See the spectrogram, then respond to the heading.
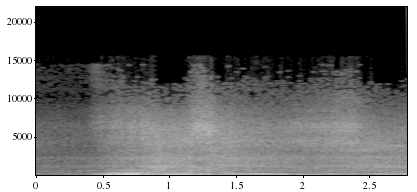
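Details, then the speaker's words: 1992 Mercedes S600 V12, early production, both throttle bodies repaired, not in limp mode, air pump running: quick clean rise from idle and smooth settle back without hesitation; throttle responds normally. "actually while at it let me just show you the gas response when the car is not in limp mode so right now idle speed very nice gas response [Music]"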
